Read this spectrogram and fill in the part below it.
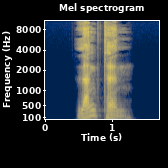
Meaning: inflection of langen: 1. first/third-person plural preterite 2. first/third-person plural subjunctive II
- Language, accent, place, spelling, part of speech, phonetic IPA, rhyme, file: German, Germany, Berlin, langten, verb, [ˈlaŋtn̩], -aŋtn̩, De-langten.ogg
